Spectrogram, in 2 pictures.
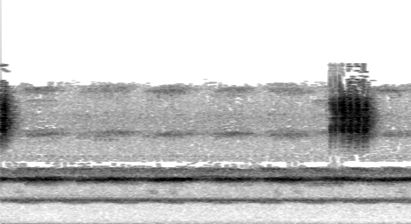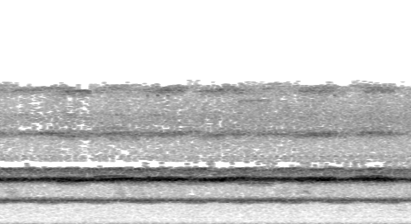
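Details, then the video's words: Summertime crickets in New England, a steady continuous chorus of high trilling bands layered at several pitches, with one brief higher buzzy burst near the middle; no other sounds stand out. "Tinnitus Masking With Crickets"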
